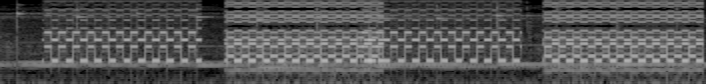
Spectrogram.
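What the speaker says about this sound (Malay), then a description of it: "semakin kerap telefon berdering" Electronic telephone ring, loud and close, in three long trilling bursts separated by brief gaps, with no voices.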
